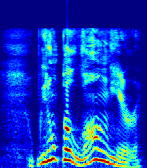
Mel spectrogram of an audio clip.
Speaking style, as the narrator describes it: Ben cried

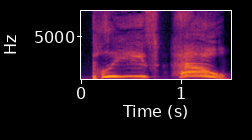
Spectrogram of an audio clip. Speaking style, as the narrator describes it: I screamed as loud as I could

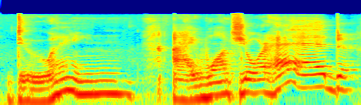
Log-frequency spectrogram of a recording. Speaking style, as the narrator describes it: he called, his voice echoing against the concrete walls

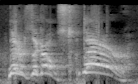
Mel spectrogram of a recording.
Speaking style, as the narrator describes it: Stephanie and I always scream

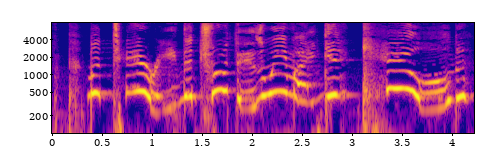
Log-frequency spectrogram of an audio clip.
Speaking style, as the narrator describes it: I cried

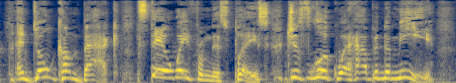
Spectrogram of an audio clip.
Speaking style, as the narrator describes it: I shouted

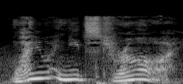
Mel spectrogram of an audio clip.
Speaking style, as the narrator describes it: He whined

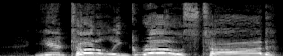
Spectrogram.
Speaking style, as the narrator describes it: Beth would squeal

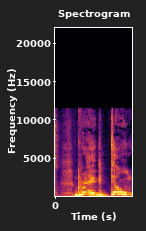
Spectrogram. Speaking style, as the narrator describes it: Sherry pleaded, like a rational human being

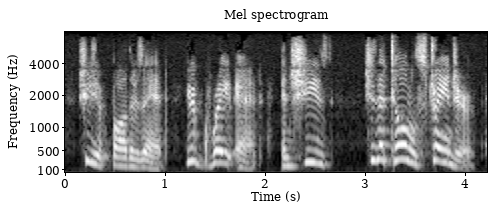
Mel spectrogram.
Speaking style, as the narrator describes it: Evan cried

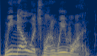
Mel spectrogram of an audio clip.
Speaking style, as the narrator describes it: I said breathlessly

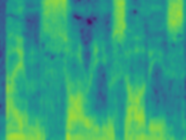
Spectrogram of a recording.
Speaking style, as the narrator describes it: the man said in a low, threatening voice

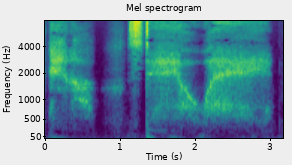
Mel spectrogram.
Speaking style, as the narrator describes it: it whispered

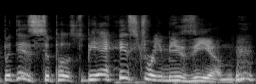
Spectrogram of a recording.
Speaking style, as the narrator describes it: Liz cries

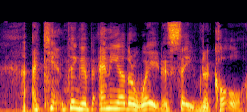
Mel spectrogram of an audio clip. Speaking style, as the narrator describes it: I cried

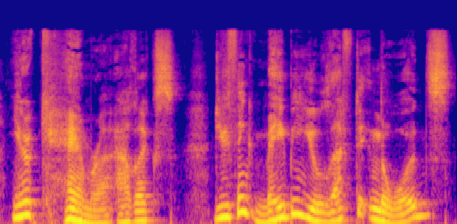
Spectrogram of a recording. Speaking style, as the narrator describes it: I gasped

